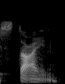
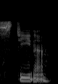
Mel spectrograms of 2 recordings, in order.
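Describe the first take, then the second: First: It is one syllable, rhyming with 'line'. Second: It is two syllables, ending in an 'a' sound. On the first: The speaker calls it wrong. "most native English speakers will say Stein, which is not the way to pronounce my name" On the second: The speaker calls it right. "It's Stina"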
